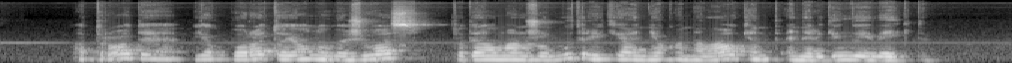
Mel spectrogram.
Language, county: Lithuanian, Tauragė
